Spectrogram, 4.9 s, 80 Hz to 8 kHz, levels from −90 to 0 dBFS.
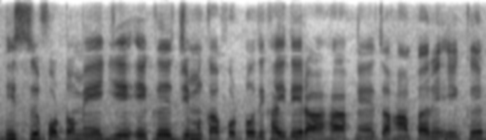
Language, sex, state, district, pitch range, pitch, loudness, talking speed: Hindi, female, Haryana, Jhajjar, 180-205 Hz, 190 Hz, -13 LUFS, 185 wpm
